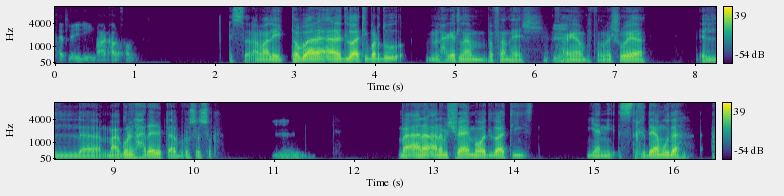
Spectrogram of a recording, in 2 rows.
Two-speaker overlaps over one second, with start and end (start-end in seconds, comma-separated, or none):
none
